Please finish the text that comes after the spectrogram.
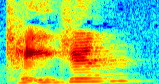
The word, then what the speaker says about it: Tijan: by, little side note, I think it's pronounced Tijan, right? But I've been to many book signings. I've met her twice. And some people call it Tajin and some people call it Tijan.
